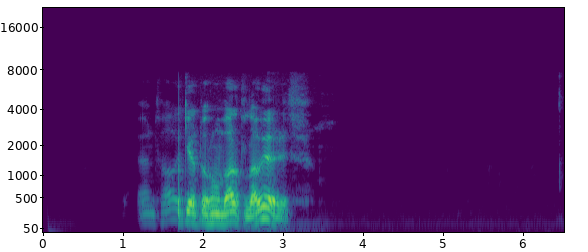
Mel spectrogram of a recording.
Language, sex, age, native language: Icelandic, male, 80-89, Icelandic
